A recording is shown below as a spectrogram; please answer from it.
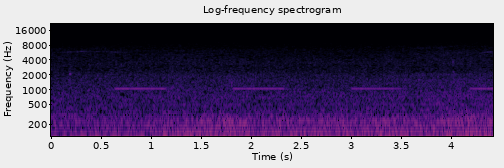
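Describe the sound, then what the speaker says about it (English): A large truck reverses with evenly spaced backup beeps repeating about once a second over a steady engine rumble and road noise, with no talk. "He's got that giant truck"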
